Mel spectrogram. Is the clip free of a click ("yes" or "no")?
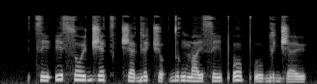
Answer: yes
